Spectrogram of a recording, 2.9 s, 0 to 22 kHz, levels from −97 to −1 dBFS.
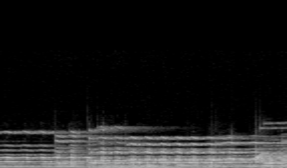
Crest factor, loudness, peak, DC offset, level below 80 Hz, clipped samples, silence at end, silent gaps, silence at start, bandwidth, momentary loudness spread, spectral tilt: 14 dB; -28 LUFS; -14 dBFS; under 0.1%; -54 dBFS; under 0.1%; 0 s; none; 0 s; 6.4 kHz; 4 LU; -5.5 dB/octave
